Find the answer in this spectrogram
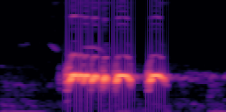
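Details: Zebra dove of local stock, played to teach young doves to call: a short burst of four rolling, slightly rising coos, the final note drawn out and trailing off, on a clean silent background.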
